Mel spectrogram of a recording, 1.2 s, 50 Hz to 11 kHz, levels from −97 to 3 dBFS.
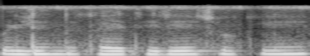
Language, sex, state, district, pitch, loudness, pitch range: Hindi, female, Bihar, Vaishali, 190 Hz, -14 LUFS, 185-195 Hz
